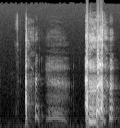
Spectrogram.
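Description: Coughing from someone whose breath went down the wrong way: a short cough and a brief strained throat sound, then a longer, heavier burst of harsh, loud coughs, with no talk.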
